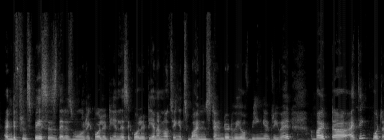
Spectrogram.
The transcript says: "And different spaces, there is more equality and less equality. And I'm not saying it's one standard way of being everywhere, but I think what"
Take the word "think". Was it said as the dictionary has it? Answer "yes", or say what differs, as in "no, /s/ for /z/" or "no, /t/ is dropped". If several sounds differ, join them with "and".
no, /t/ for /θ/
